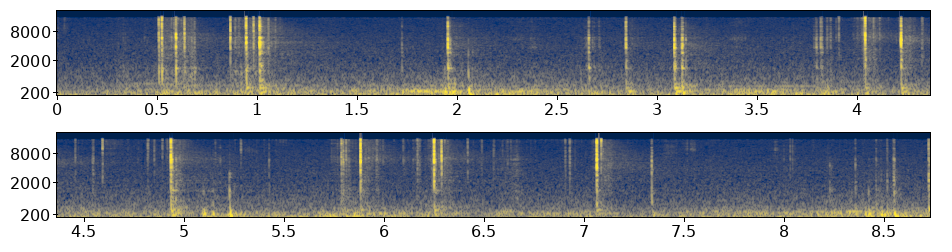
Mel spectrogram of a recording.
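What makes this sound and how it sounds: A metal scalpel held in the fingers scrapes the flat, cracked, varnished paint layer of an oil painting on canvas, lifting paint and varnish off the blue-grey ground. It makes a quiet, irregular string of short, bright, dry scratches and ticks with almost no ring, over a soft low rustle.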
